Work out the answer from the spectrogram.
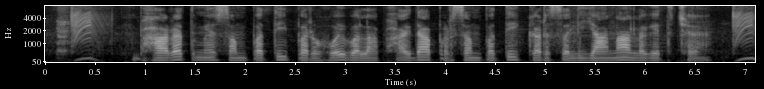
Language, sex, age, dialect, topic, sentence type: Maithili, male, 18-24, Bajjika, banking, statement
